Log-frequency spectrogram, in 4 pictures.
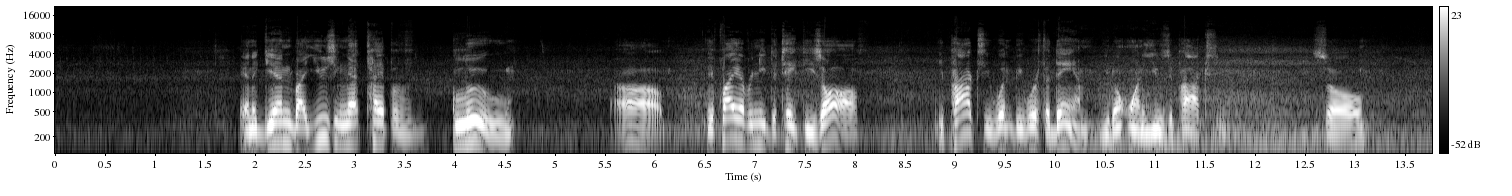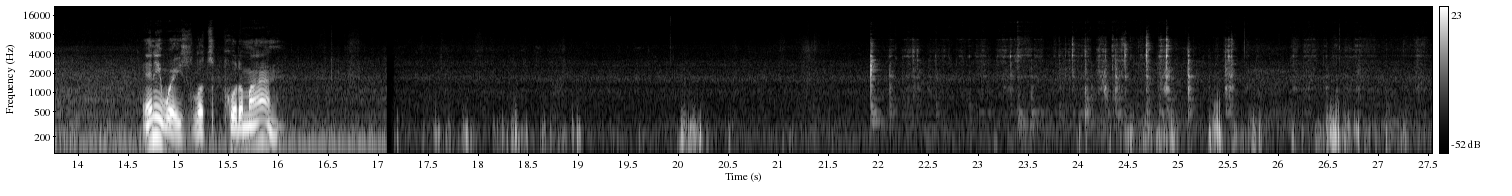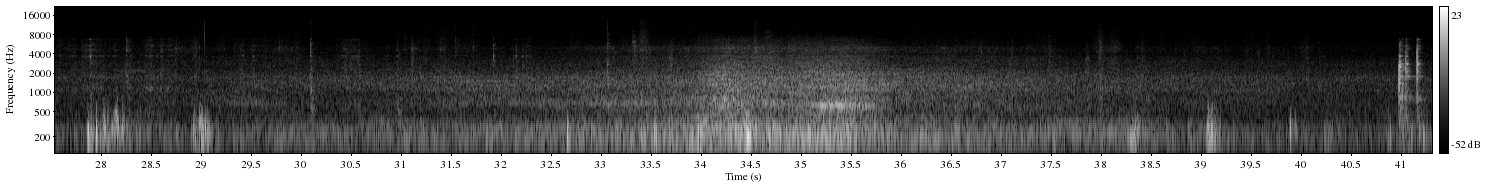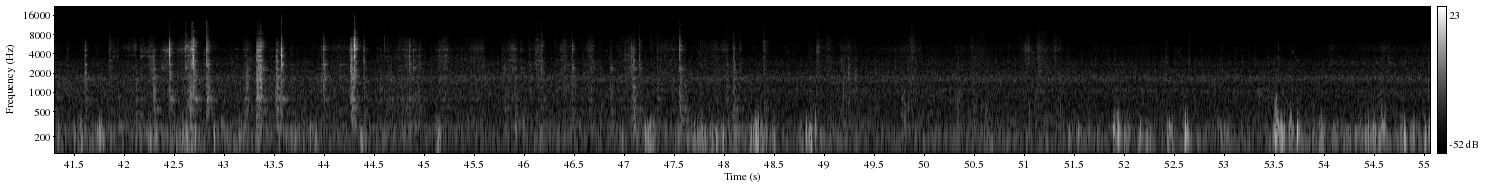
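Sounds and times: clicks and knocks of metal parts: 0:21.9 - 0:32.4, 0:41.0 - 0:49.9.

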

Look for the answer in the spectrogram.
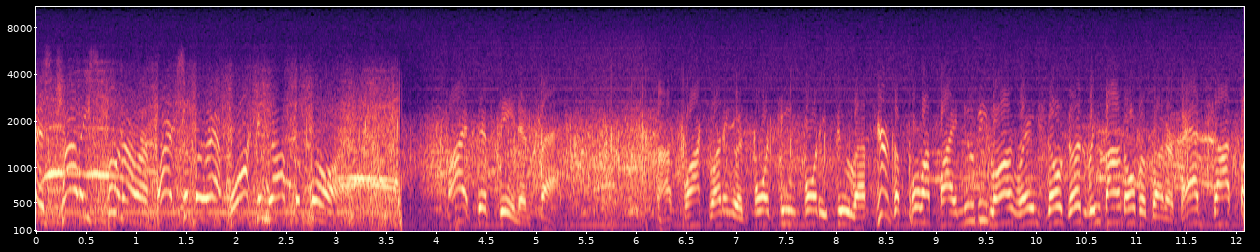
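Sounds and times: man commentating excitedly: 0:00.0 - 0:03.1, 0:06.2 - 0:12.0
crowd noise: 0:00.0 - 0:12.0.

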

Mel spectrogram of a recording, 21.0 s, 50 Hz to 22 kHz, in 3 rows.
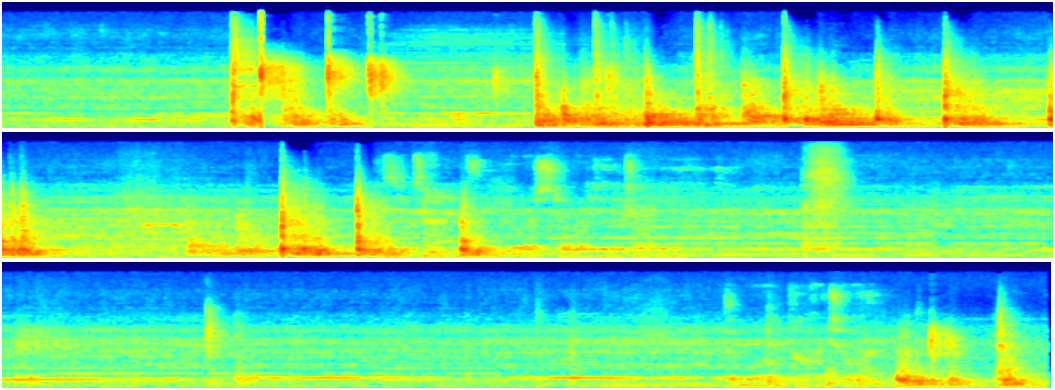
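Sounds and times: background music: 0:00.0 - 0:21.0
billiard balls clacking: 0:01.6 - 0:07.4, 0:08.2 - 0:10.4, 0:19.1 - 0:21.0
cue ball crack: 0:01.6 - 0:07.4, 0:08.3 - 0:10.3, 0:20.0 - 0:21.0.

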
